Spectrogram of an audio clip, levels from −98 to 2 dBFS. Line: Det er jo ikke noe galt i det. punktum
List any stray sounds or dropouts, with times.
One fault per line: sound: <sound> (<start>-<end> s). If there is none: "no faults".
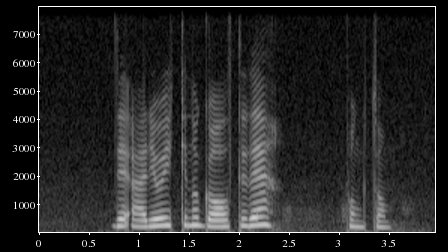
no faults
